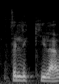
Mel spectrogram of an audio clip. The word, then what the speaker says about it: follicular: one where you be like felicular felicular.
